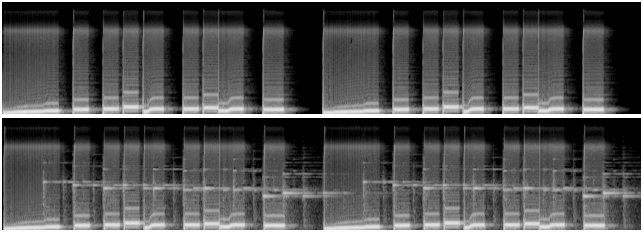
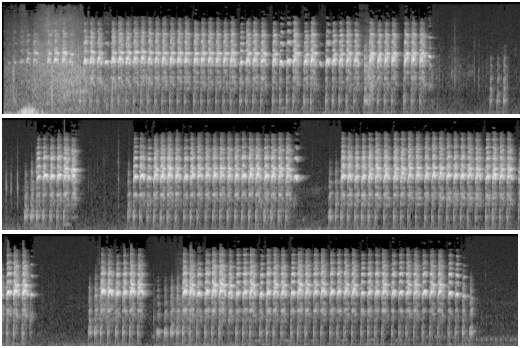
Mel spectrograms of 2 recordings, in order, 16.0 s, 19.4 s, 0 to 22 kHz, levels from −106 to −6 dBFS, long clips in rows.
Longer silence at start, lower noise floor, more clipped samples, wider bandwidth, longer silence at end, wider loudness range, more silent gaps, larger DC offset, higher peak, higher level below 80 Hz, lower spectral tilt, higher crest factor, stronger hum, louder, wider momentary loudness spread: about the same, 0 s vs 0.05 s; second, -43 dBFS vs -60 dBFS; neither; second, 9 kHz vs 18 kHz; second, 0.15 s vs 0.55 s; about the same, 1 LU vs 3 LU; first, 3.84-4.01 s, 7.84-8.01 s vs none; neither; second, -14 dBFS vs -2 dBFS; first, -34 dBFS vs -48 dBFS; first, -8 dB/octave vs 1.5 dB/octave; second, 8 dB vs 16 dB; neither; second, -23 LUFS vs -15 LUFS; second, 4 LU vs 7 LU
